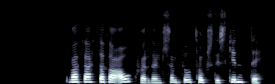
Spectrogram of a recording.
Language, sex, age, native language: Icelandic, female, 30-39, Icelandic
